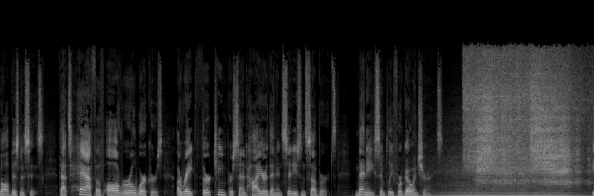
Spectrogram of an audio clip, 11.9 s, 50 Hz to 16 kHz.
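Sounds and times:
speech: 0.0 - 9.6
chrome plating sprayed onto plastic wheel caps: 9.0 - 11.8.

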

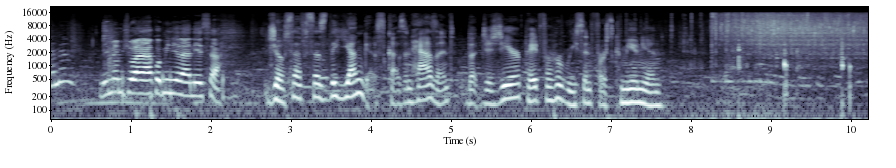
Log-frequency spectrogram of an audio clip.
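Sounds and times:
speech: 0.6 - 7.8
spaghetti with onions and chilies sizzling in a pan: 8.2 - 10.2.

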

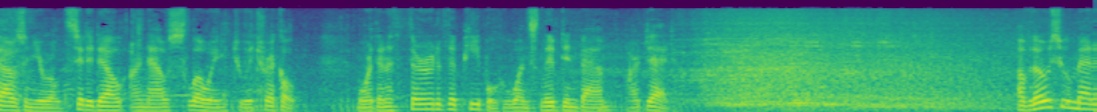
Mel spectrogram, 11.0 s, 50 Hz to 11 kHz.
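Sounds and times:
speech: 0.0 - 7.2, 10.2 - 10.9
trucks pulling out along a main road after an earthquake: 0.0 - 10.9.

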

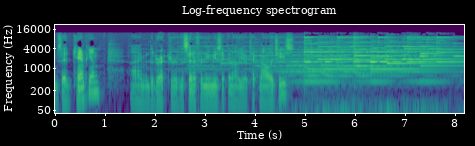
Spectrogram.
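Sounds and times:
speech: 0.0 - 5.1
tower bells ringing: 1.6 - 8.1.

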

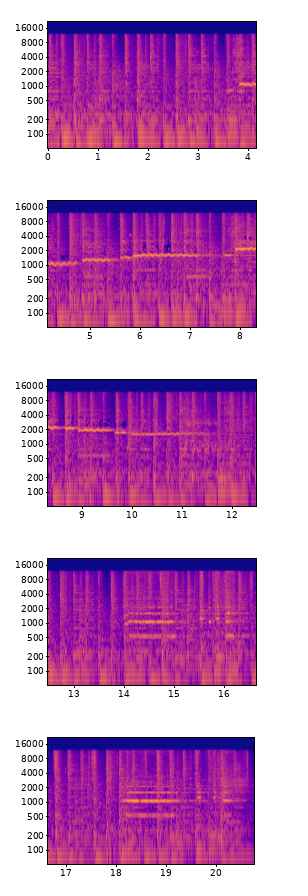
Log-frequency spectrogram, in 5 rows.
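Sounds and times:
dense rhythmic orchestral backing: 0.0 - 20.7
human whistling a melody in a film score: 3.6 - 11.9, 14.0 - 16.8, 18.1 - 20.7.

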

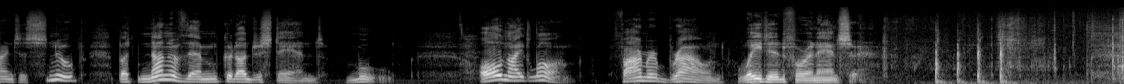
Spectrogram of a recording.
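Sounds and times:
speech: 0.0 - 4.0, 4.8 - 8.8
faint steady hiss: 0.0 - 11.2
duck knocking on a farmhouse door: 9.4 - 10.1.

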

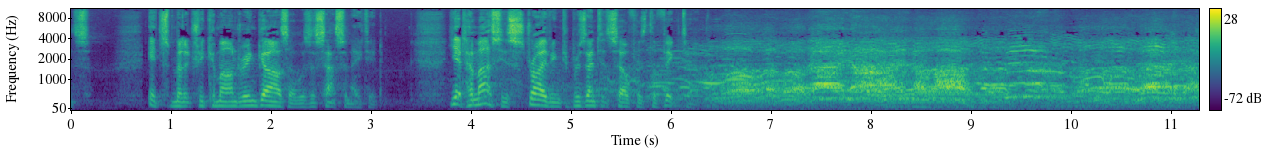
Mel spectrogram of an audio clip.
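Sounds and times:
speech: 0.0 - 6.7
crowd of hundreds of young men chanting in unison while marching through the streets: 5.6 - 11.2.

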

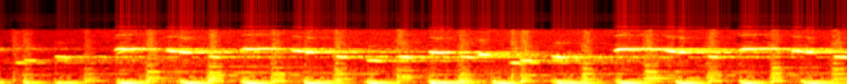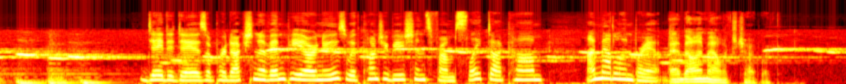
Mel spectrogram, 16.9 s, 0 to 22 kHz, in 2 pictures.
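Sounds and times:
bouncing bass-and-percussion backing: 0.0 - 9.5
whistled TV theme tune: 0.0 - 16.9
speech: 10.0 - 16.2.

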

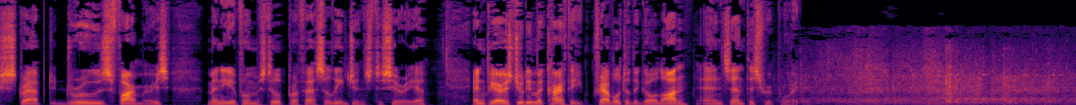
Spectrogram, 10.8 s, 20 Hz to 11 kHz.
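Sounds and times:
speech: 0.0 - 8.4
broad road noise: 7.8 - 10.7
heavy trucks loaded with apples rolling across a border: 7.8 - 10.7.

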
